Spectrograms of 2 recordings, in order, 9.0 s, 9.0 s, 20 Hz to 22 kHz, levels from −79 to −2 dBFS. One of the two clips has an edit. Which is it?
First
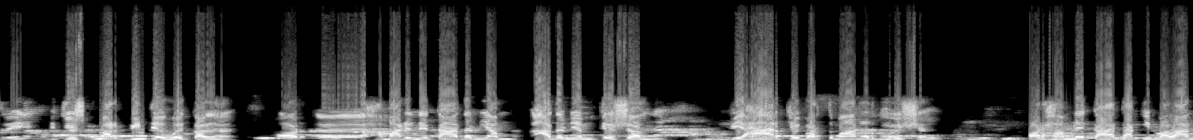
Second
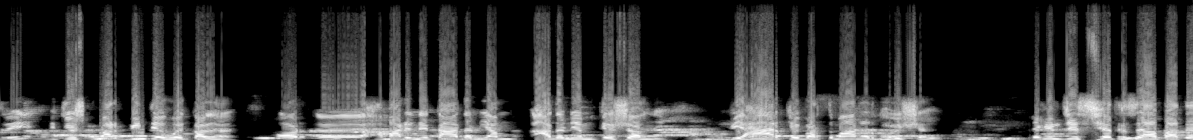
first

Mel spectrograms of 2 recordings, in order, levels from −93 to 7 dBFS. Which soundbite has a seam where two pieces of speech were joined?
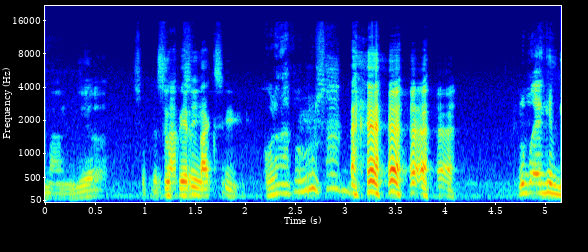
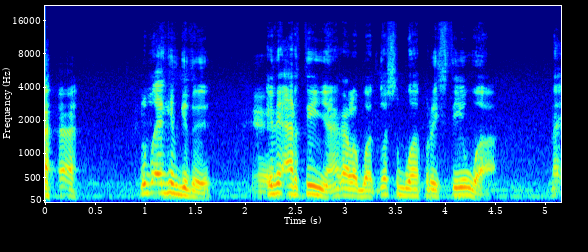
first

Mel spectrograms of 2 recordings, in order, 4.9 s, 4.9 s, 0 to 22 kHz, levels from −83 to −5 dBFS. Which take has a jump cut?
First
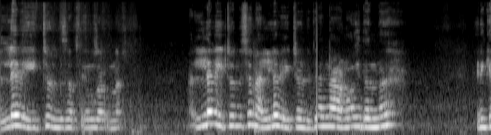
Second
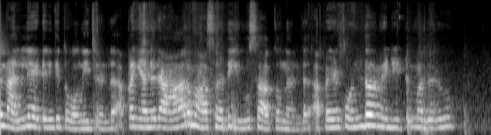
first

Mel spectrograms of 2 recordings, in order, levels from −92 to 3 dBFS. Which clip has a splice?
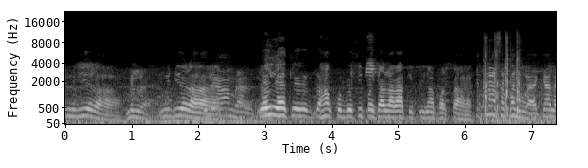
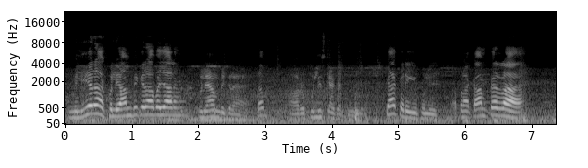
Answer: first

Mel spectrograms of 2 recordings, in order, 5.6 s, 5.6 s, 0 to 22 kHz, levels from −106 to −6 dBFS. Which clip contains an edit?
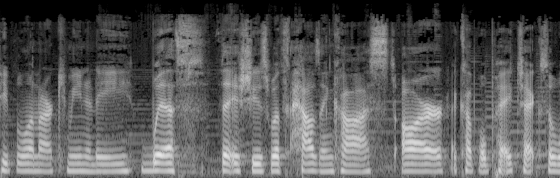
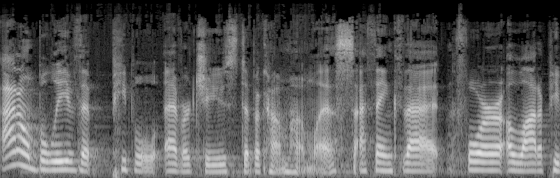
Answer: first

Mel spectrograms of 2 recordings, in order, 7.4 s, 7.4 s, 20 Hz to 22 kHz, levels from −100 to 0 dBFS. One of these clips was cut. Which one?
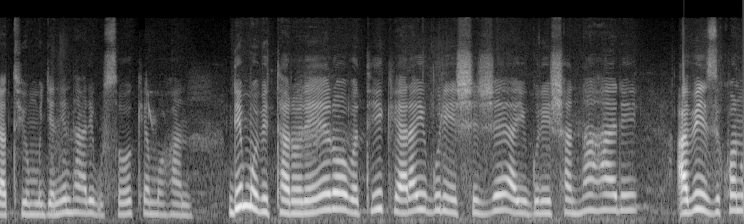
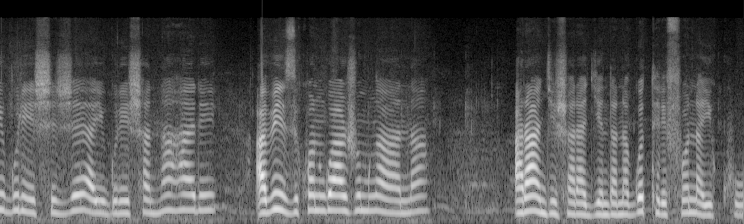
first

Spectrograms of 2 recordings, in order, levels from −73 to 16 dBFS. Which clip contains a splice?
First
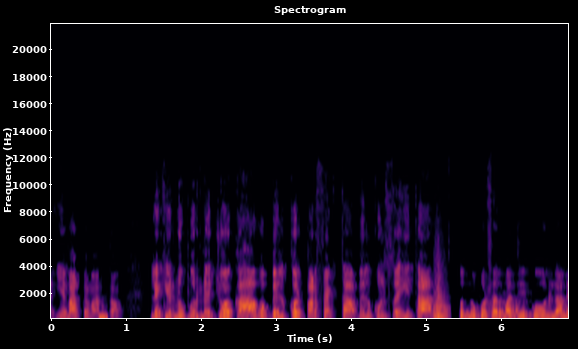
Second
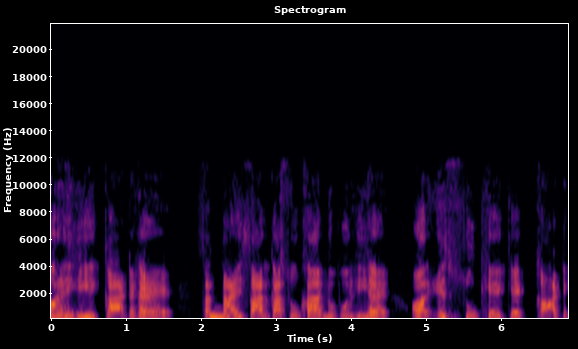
first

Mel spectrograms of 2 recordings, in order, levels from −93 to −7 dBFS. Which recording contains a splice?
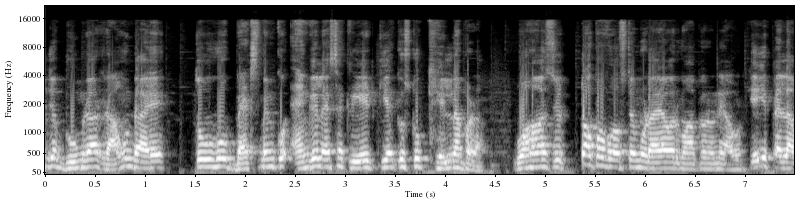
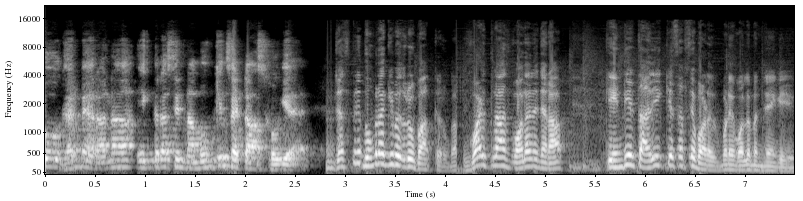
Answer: second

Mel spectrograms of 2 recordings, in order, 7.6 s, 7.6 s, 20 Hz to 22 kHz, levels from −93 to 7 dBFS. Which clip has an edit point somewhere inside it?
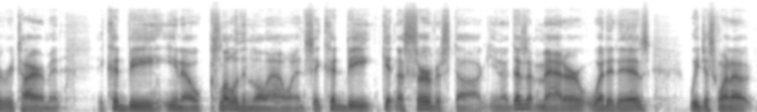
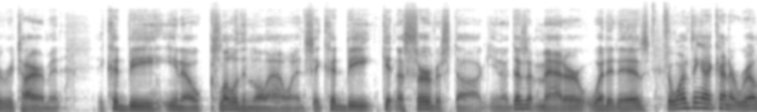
second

